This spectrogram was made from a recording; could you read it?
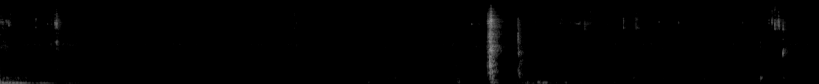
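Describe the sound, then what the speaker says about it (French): Scissors cutting a ribbon shorter for a scrapbook craft on an embroidery hoop: one crisp close snip stands out in a quiet room, followed by a few small faint clicks and handling noises. "On va venir raccourcir un petit peu notre ruban."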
